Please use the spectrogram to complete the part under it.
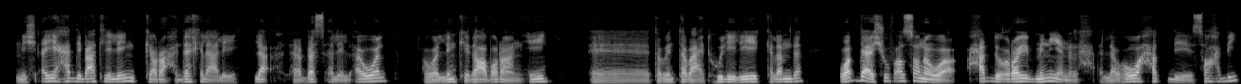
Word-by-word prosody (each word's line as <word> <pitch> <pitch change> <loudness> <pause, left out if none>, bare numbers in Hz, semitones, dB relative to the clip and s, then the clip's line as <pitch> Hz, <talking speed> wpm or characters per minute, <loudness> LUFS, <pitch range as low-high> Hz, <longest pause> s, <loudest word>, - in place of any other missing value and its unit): مش 105 0 -5
أي 145 +1 +3
حد 140 +2 -1
يبعت 135 +2 +2
لي 135 - +1
لينك 145 +2 -1
أروح 110 -1 0
داخل 125 +1 -2
عليه، 95 -2 -4 0.2
لأ، - - 0 0.2
أنا 100 - -3
باسأل 115 +1 -1
الأول 125 +10 +1 0.4
هو 100 +1 +1
اللينك 115 +3 -1
ده 110 +1 +2
عبارة 115 +1 +3
عن 95 -2 -2
إيه؟ 125 +8 -2 0.4
آآ 100 -1 -7
طب 100 +1 -6
أنت 110 -1 -3
باعتُه 105 +3 0
لي 120 -1 +2
ليه؟ 120 +4 +4
الكلام 120 0 -1
ده، 145 +4 -2 0.3
وأبدأ - - +6
أشوف 155 0 -1
أصلًا 155 -2 +2
هو 110 -3 +3
حد 145 +1 0
قريب 130 +2 +4
مني، 145 +4 +2
يعني 100 -7 0
الح 100 0 -9
لو 100 0 -4
هو 140 +5 +4
حد 115 -7 -4
صاحبي 140 - -5
120 Hz, 195 wpm, -23 LUFS, 105-135 Hz, 0.4 s, وأبدأ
